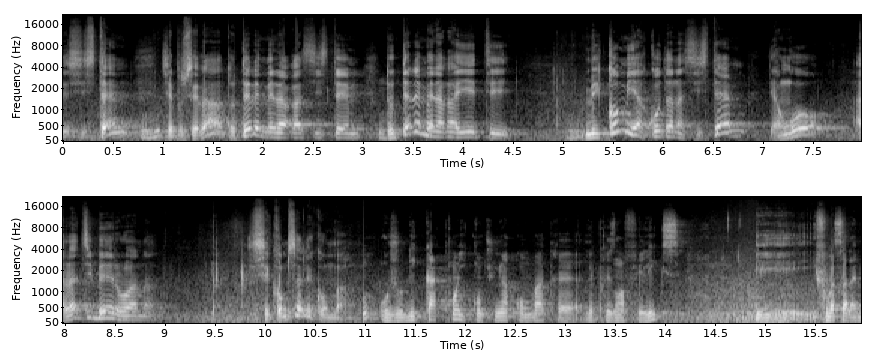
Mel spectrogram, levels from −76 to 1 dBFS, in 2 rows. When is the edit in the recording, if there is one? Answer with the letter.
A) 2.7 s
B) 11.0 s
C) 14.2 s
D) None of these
B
